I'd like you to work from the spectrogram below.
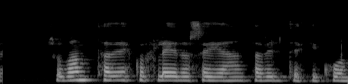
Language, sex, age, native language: Icelandic, female, 50-59, Icelandic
